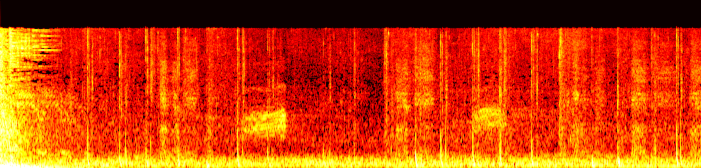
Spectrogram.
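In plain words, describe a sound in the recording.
Footsteps in armour clink on stone steps.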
